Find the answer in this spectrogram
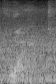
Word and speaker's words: quiet: should uh it should it should rhyme with what yes diet that's right diet all right so put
